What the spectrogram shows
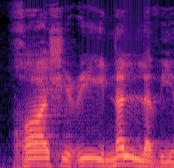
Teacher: اگر آیت نمبر 45 کو 46 سے ملا کر کے پڑھیں گے تو خاشعین الذین، نون کو لام سے ملائیں گے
